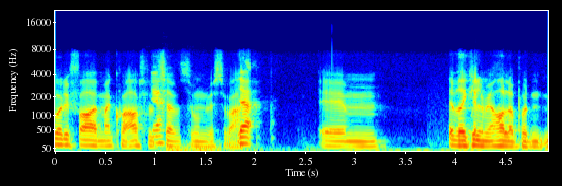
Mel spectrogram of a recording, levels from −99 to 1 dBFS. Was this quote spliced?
no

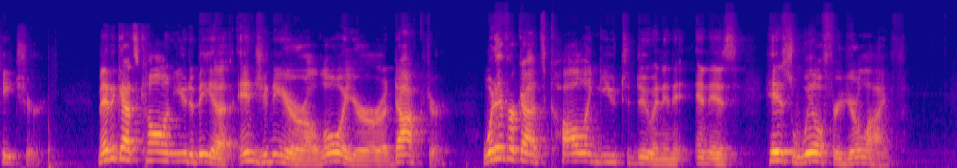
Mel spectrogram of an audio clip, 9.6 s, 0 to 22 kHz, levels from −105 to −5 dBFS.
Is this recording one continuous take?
yes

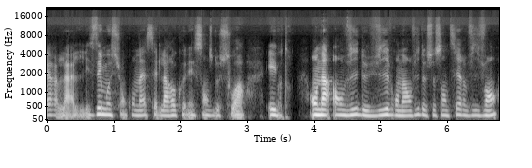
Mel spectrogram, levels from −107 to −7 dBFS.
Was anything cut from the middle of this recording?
yes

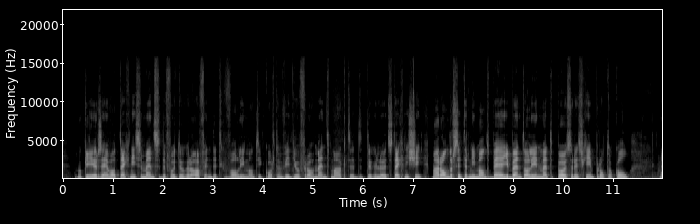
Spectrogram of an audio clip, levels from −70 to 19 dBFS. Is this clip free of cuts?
no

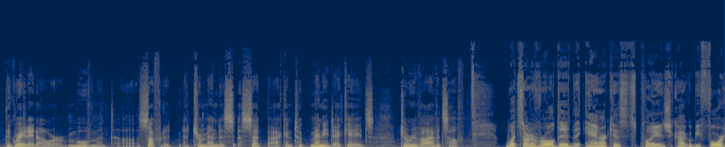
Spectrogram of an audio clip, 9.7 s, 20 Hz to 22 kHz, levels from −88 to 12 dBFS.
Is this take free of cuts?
no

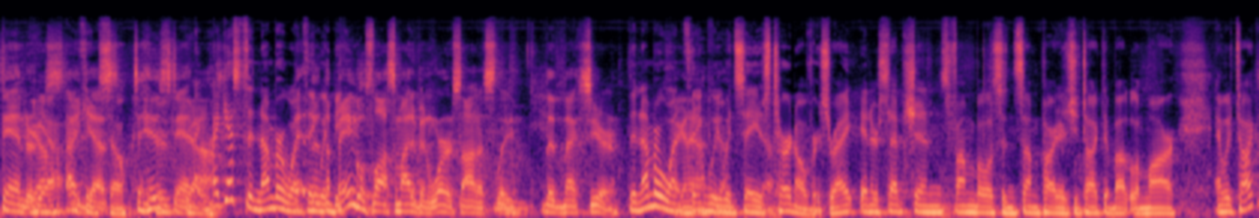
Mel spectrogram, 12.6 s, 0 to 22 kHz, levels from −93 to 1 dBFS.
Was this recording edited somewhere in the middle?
no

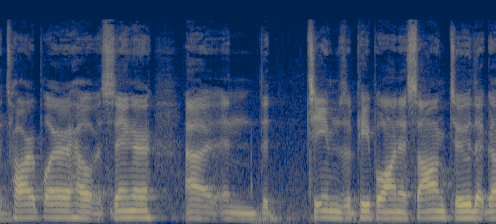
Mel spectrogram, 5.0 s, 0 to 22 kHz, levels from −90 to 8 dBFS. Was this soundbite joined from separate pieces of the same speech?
no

